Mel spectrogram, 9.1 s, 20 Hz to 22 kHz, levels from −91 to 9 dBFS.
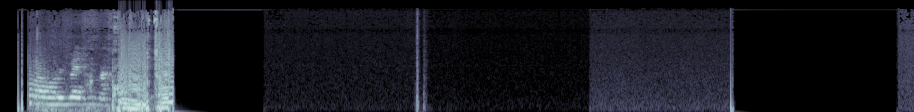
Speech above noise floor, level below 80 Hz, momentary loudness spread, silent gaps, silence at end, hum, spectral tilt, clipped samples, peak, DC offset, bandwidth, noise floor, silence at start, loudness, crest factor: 65 dB; -34 dBFS; 28 LU; none; 1.8 s; 50 Hz at -55 dBFS; -5 dB/octave; under 0.1%; 0 dBFS; under 0.1%; 18 kHz; -75 dBFS; 0.15 s; -11 LUFS; 18 dB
